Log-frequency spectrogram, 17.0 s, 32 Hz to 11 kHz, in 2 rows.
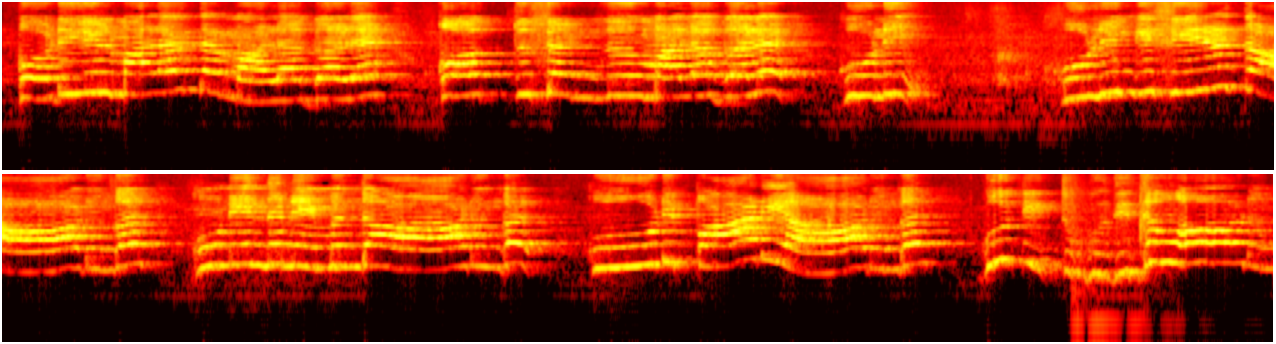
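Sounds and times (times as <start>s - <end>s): child singing unaccompanied: 7.1s - 16.9s.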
